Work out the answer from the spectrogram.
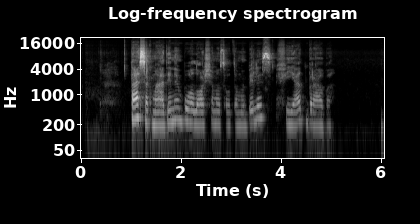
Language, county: Lithuanian, Vilnius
